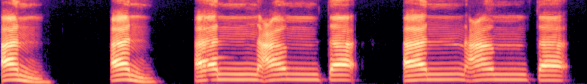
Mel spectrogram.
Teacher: Ketika ada nun sukun, nah ini nun sukun bertemu huruf ain ya. Maka dibaca jelas ya. Nunnya dibaca jelas. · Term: izhar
